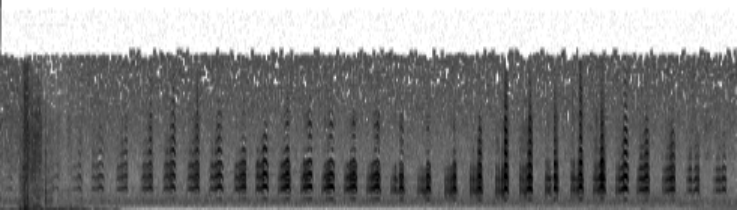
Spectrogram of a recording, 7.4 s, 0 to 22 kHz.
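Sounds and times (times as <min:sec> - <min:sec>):
rustle: 0:00.0 - 0:07.3
peregrine falcon harsh rapid cacking: 0:00.9 - 0:07.3.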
